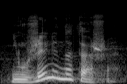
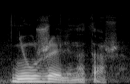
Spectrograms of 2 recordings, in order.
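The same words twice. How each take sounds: First: It is said with intonation pattern 3, sounding joyful. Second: It is said with intonation pattern 2, sounding disbelieving. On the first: It is hoped that it really is this person. "с помощью ИК-3, то это уже зазвучит как радостное ожидание" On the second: It cannot really be this person. "Если это будет ИК-2, тогда перед нами невозможность реальности информации"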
